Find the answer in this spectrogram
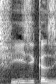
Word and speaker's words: físicas: O vocábulo destacado em e pessoas com doenças e deficiências físicas e mentais apresenta a mesma tonicidade. Tonicidade é a força, né? Da sílaba tônica.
